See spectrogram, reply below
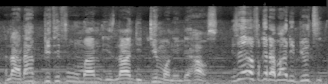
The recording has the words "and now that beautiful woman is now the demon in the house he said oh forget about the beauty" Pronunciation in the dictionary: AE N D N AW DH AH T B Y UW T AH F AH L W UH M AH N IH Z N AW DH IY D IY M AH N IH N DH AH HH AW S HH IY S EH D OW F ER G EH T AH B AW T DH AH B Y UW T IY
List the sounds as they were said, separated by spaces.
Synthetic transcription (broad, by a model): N N AW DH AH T B Y UW T AH F AH L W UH M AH N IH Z N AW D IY D IY M AH N IH N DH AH HH AW S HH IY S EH OW F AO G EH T AH B AW T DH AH B Y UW T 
